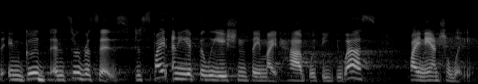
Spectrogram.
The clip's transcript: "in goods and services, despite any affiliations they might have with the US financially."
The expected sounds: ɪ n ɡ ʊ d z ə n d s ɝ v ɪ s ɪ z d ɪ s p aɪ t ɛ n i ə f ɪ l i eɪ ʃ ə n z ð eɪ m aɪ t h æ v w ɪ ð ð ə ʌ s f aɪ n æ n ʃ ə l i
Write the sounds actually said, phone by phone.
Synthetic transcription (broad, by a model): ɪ n ɡ ʊ d z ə n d s ɝ v ɪ s ɪ z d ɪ s p aɪ t ɛ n i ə f ɪ l i eɪ ʃ n z ð eɪ m aɪ t h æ v w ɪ ð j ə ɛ s f aɪ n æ n ʃ l i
